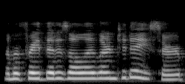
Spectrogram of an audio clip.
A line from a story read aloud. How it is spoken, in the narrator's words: Pascherette laughed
